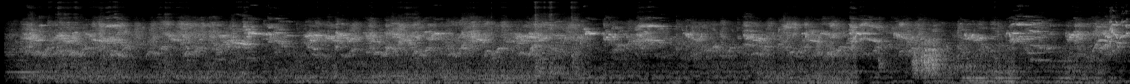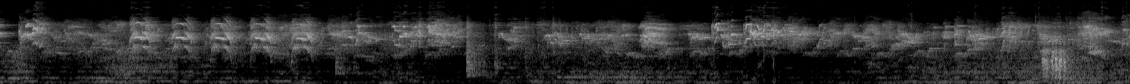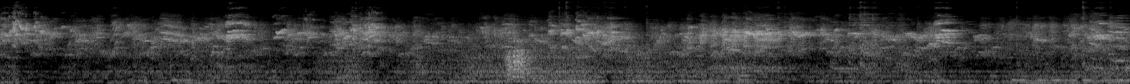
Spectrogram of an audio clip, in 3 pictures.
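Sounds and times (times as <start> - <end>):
parrots squawking and chattering: 0.1 - 18.6, 19.8 - 33.9.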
